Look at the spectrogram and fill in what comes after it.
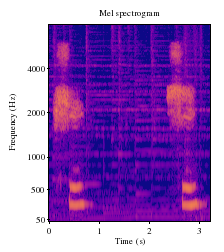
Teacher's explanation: When you pronounce sh, Hold up the tip of your tongue, but leave a narrow slit to allow the airflow comes out from it.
